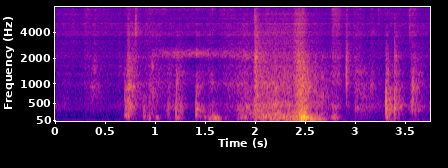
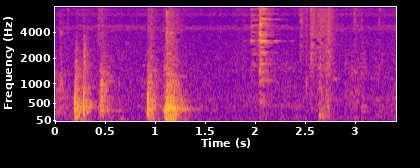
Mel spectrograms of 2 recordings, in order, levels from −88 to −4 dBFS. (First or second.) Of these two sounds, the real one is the second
